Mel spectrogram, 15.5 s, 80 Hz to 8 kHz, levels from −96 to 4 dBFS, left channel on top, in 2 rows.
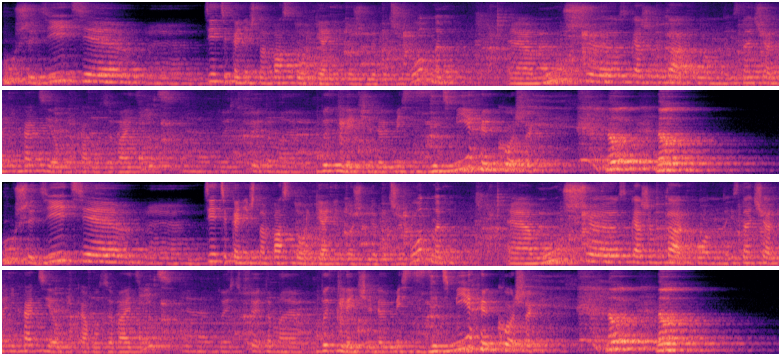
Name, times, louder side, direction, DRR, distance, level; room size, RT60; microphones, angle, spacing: voice 1, 0.0-4.5 4.7-13.1 13.6-13.8, right 1 dB, 30° right, 4 dB, 0.9 m, -24 dB
sound 1, 2.6-12.5, right 1 dB, 10° right, 1.2 m, -35 dB
voice 2, 13.5-14.5, equal, 5° left, -7 dB, 1.4 m, -18 dB
6.3 x 6.1 x 6.6 m, 1.5 s
head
